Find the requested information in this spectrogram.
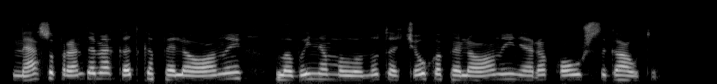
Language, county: Lithuanian, Vilnius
